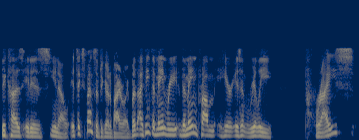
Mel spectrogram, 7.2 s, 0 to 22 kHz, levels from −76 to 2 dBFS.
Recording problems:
high frequencies cut off; noticeable; nothing above 5 kHz
garbled, watery; slightly

